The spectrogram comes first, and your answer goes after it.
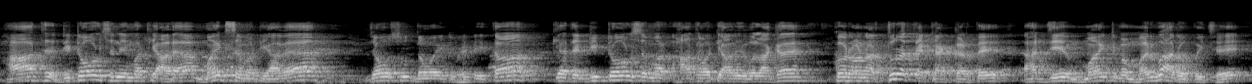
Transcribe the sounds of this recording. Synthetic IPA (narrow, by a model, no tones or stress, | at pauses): hat̪ʰɖiʈolsnemət̪ʰiabeməɪʈsə̃mət̪ʰiaba | d͡ʒəũsud̪ʱːəməɪʈbʱeʈɛt̪ə̃kjat̪eɖiʈolsə̃mɦat̪ʰməʈ̪ʰiabebəlake | koɾonat̪uɾət̪əʈɛkːəɾt̪ead͡ʒeməɪʈmeməɾʋaɾopət͡ʃʰɛ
